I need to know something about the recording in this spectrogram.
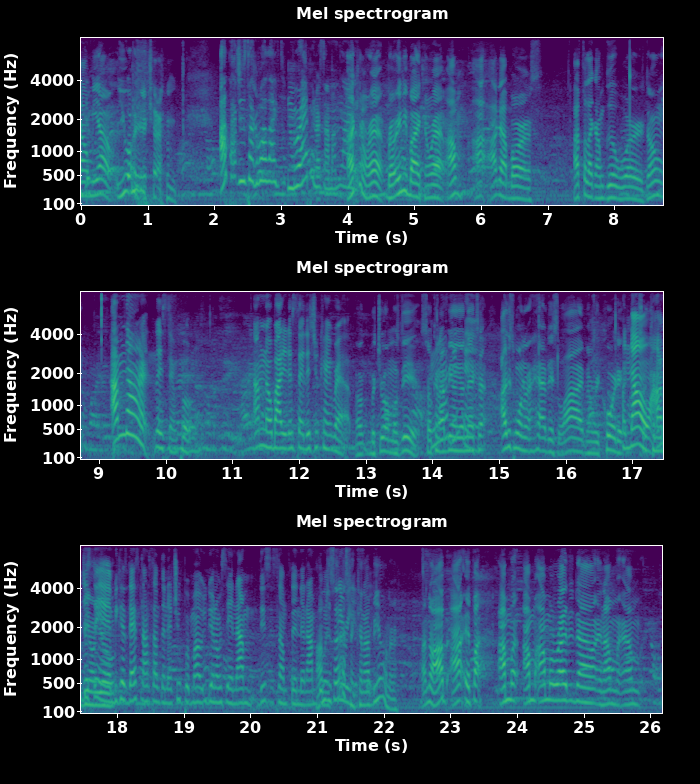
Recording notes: We did a live taping. Comedy special "No Funny Business".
